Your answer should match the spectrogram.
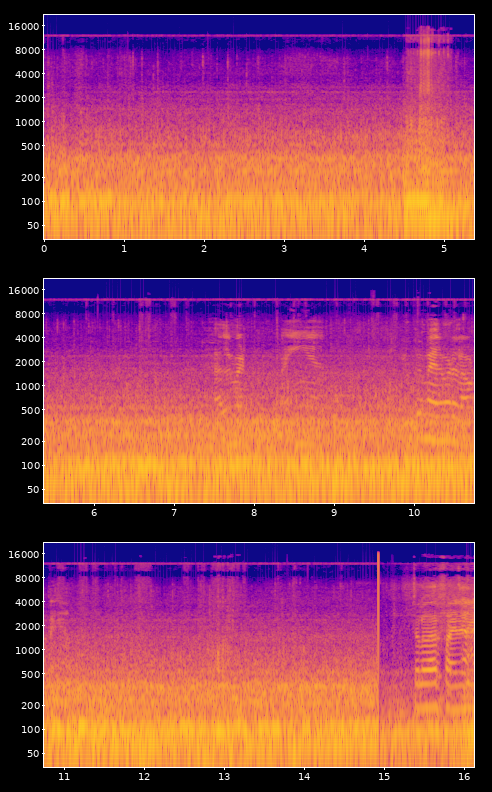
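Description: Steady low rumble of road and engine noise inside a moving car's cabin, with a brief louder rush about five seconds in and a sharp click near the end.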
